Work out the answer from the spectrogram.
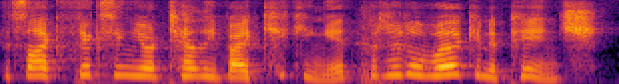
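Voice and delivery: high, loud, defensive retort; snappish. A narrator's reading. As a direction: justify yourself testily. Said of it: "Hermione snapped".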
